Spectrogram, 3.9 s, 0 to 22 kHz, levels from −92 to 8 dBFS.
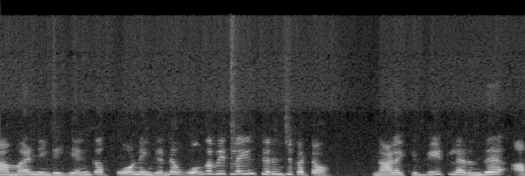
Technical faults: speech cut by the noise suppressor

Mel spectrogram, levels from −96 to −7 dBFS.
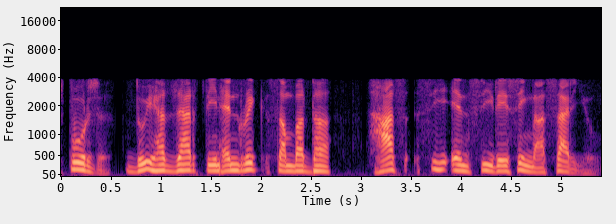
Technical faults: skip ahead; jitter buffer speed-up

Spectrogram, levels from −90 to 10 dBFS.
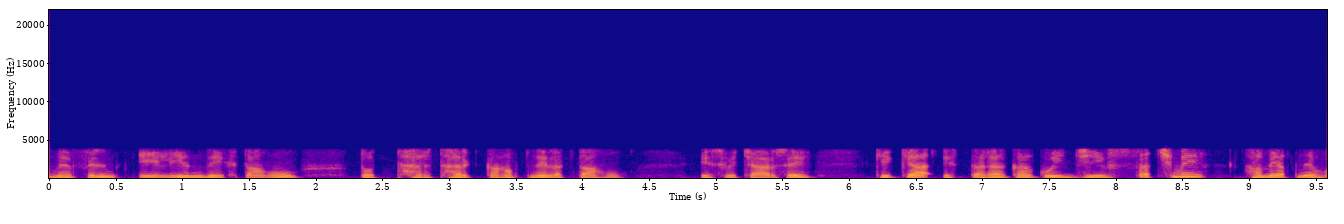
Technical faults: AMR bit errors

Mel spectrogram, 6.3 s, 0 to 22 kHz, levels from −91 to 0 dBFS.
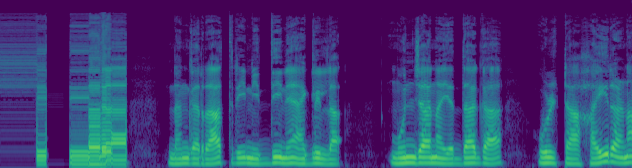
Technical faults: robotic sound from repeated short buffers

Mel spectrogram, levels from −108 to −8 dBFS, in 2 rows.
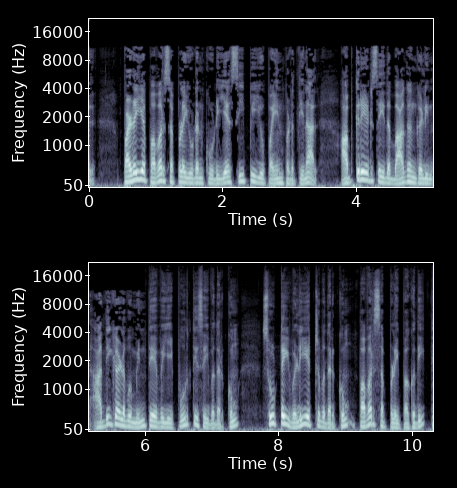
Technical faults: adaptive stream starting at a low bitrate

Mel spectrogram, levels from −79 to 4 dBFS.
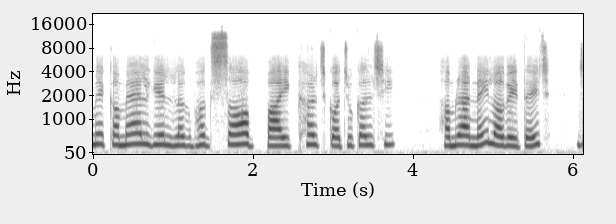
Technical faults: Bluetooth SBC compression

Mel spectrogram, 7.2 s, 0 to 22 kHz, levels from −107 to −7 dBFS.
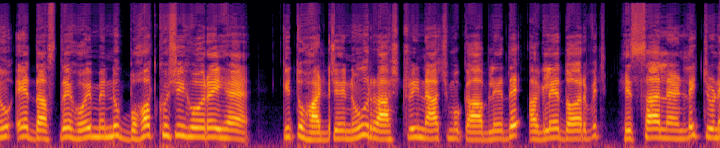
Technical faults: CD skip

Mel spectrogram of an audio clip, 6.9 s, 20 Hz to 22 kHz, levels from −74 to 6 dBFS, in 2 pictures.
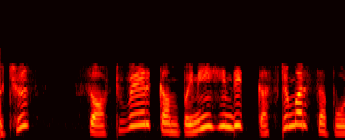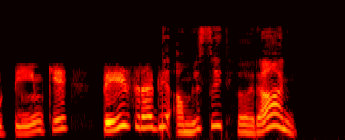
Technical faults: MP3 compression; input switched to a poorer device

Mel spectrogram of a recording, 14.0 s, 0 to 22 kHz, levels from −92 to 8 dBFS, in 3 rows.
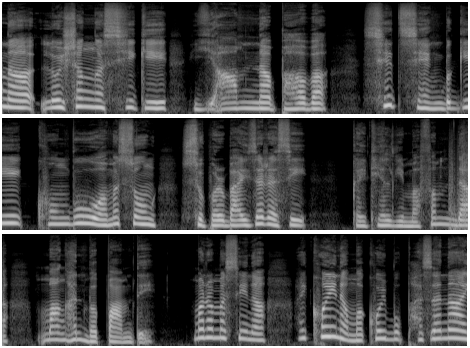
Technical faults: loose connector crackle

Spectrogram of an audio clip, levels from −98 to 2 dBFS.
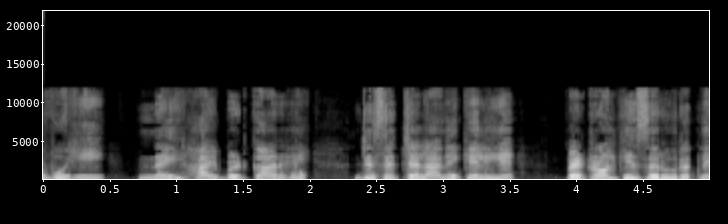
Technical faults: HE-AAC compression; pre-echo

